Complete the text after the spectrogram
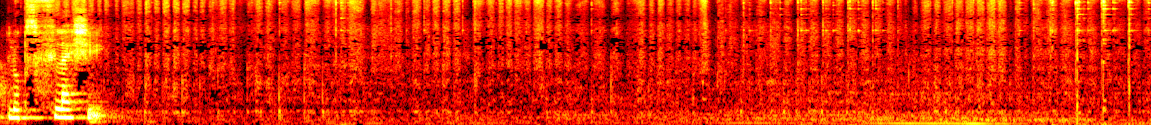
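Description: A coloured pencil scratches rapidly on paper.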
